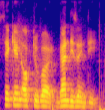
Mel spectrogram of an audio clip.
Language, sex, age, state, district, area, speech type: Nepali, male, 18-30, West Bengal, Kalimpong, rural, spontaneous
